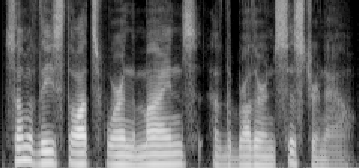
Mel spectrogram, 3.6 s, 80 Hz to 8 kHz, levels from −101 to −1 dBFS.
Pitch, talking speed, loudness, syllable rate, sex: 125 Hz, 235 wpm, -19 LUFS, 5.4 syllables/s, male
